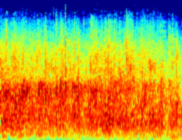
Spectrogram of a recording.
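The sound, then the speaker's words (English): A crowd applauds Pam steadily, a dense wash of many hands clapping at an even, loud level for the whole stretch, with no voices standing out. “I know you're applauding for Pam, I know that.”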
